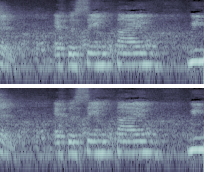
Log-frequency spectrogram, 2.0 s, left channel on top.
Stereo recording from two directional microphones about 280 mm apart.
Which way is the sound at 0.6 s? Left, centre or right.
Centre.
